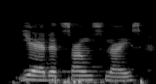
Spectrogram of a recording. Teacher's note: has fast speech rate and begins relatively low in her pitch range. Now, the low pitch onset becomes particularly noticeable when it is contrasted with the next intonation phrase in line 29.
